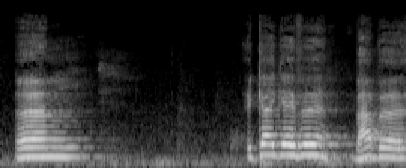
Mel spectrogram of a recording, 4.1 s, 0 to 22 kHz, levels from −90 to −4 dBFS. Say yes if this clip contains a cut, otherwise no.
no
